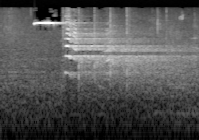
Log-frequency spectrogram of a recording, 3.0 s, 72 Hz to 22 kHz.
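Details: Beluga at Nagoya Port Aquarium during a training session with Gray, Nana and Niko, 14 October 2019: a thin high whistle, then a sudden louder tonal burst with stacked harmonics that holds and slowly fades over two seconds.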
